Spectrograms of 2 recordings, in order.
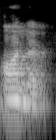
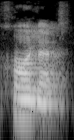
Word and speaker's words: honour: तो honor, HONOUR, pronunciation है honor, not honor.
